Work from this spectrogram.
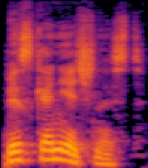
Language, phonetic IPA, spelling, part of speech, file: Russian, [bʲɪskɐˈnʲet͡ɕnəsʲtʲ], бесконечность, noun, Ru-бесконечность.ogg
- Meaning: 1. infinity, endlessness 2. eternity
